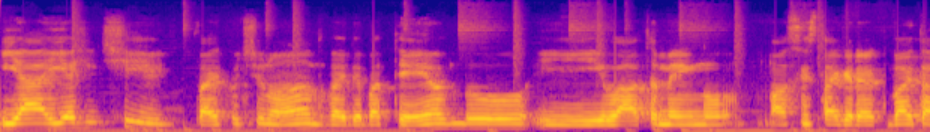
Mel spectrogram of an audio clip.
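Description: There is music in the background. Over it, a man speaks at medium pitch. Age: 20s. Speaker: podcast co-host, artist. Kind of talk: casual chat. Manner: animated.

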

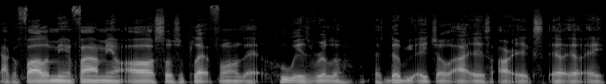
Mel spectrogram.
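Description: In a very clean recording with a silent background, a man talks fairly quickly in a very deep, low, flat monotone. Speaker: rapper, podcast guest. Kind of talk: group discussion.

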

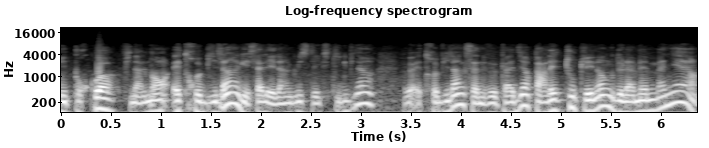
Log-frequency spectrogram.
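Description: Very fast and lively in intonation, the voice is somewhat breathy with a dark, mellow tone. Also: man, fairly low pitch for a man. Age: 30s. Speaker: journalist and author. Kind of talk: interview.

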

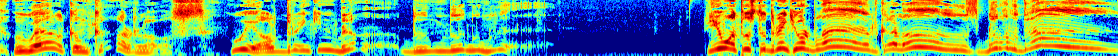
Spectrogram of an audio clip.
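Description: A put-on character voice, fairly high in pitch, at a very slow pace with very wide pitch swings. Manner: silly, blah-blah mocking.

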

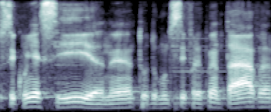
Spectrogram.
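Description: A man's very deep, low voice, dark and mellow in tone, at a fairly slow pace. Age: 50s. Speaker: children's author. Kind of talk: interview. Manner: halting.

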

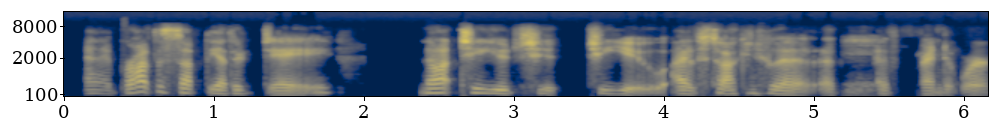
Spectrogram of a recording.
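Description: With a western Canadian accent, a woman speaks at a moderate pace in a bright, sharp tone with ordinary pitch variation, the sound dry and close with no echo. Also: fairly low pitch for a woman. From Calgary, Canada. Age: 30s. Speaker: podcast co-host. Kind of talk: casual chat.

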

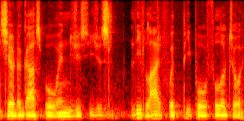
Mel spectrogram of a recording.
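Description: A man talks at a moderate pace. His pitch is very deep and low. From Haiti. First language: Haitian Creole. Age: young. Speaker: student. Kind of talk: casual interview. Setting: studio. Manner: halting.

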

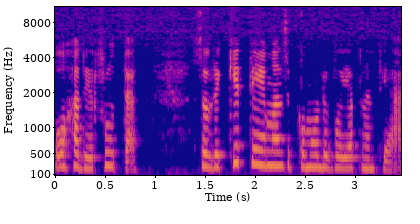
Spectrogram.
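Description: Speaking at a moderate pace, a woman uses a high pitch with a Brazilian accent. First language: Portuguese (speaking Spanish). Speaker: professor and researcher. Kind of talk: interview.

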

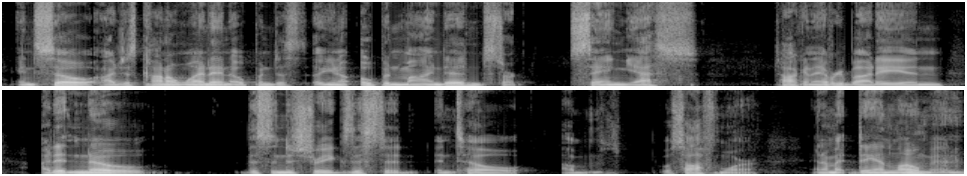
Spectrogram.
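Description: A normal speaking voice from a man with an American accent, medium in pitch, moving at a moderate pace with fairly even intonation. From southwestern Pennsylvania, near West Virginia border. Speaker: video production company owner. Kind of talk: casual chat.

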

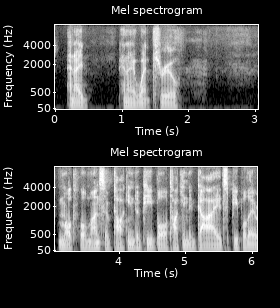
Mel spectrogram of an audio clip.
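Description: A man's very deep, low voice, dry and close with no echo, on a very clean recording with a silent background. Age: 30s. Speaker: builder in recovery from addiction. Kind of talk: interview testimony.

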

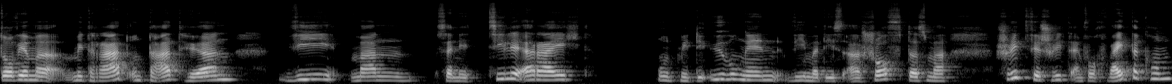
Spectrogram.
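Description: In a very clean recording with a silent background, a woman of medium pitch speaks very slowly with lively intonation. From Austria, Salzburg. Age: 50s. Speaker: life coach and podcast host. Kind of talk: podcast monologue.

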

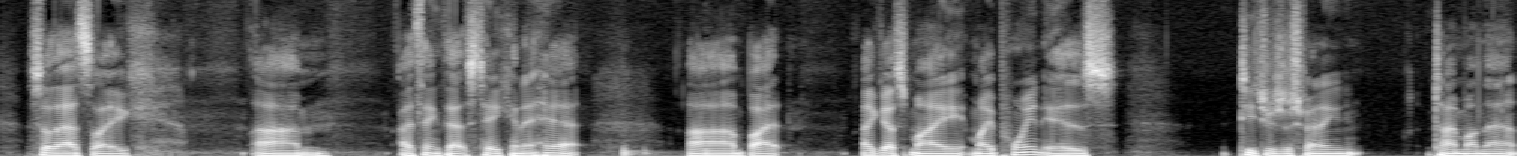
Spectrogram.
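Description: With an American accent, a man speaks at a fairly slow pace in a fairly low pitch, flat monotone intonation and very even loudness, leaving long, frequent pauses in a dry, close sound with no echo. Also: very clean recording, silent background. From Maine, US (Midcoast). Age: 30s. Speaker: local business owner and school board member. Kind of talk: casual chat.

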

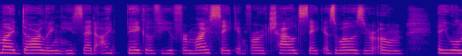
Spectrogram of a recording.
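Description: A text read aloud in a natural voice.

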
